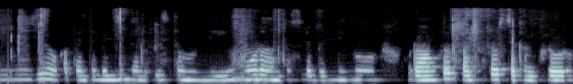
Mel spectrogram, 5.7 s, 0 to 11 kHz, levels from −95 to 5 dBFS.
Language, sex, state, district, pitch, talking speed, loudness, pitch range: Telugu, female, Andhra Pradesh, Visakhapatnam, 175 Hz, 190 wpm, -21 LUFS, 170-185 Hz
